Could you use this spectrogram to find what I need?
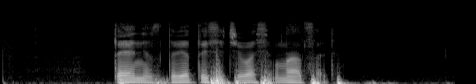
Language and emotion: Russian, neutral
